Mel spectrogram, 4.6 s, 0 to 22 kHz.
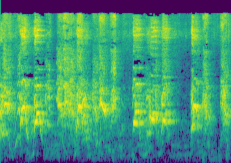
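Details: Young Yorkshire Terrier foster pups aged seven weeks, with the 15-week-old Golden Retriever mix Trouble; thin, piping yelps and short barks rise and fall in clusters, some notes sliding upward like squeals.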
